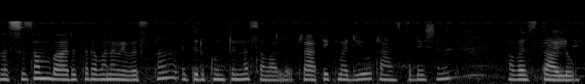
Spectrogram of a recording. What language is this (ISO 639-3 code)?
tel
